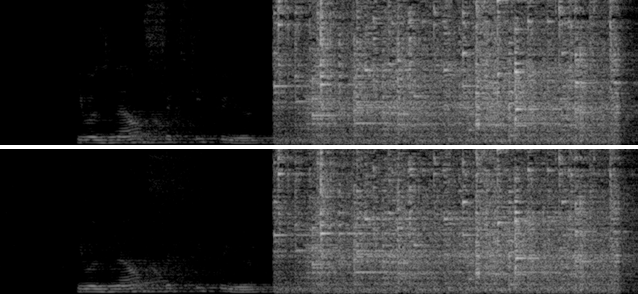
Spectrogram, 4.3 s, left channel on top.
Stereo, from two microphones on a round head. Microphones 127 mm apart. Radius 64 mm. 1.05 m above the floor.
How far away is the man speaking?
About 3.5 m.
